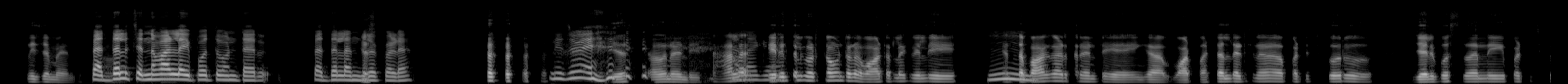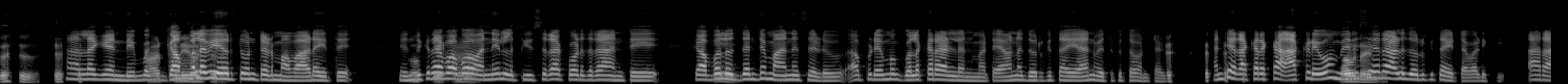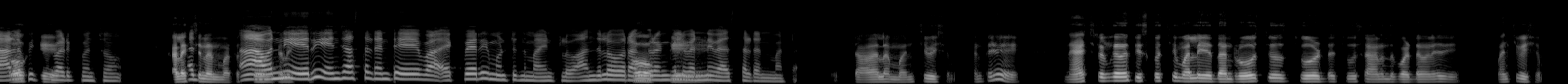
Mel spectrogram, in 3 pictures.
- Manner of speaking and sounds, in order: other background noise; in English: "యెస్"; laugh; in English: "యెస్"; laugh; in English: "వాటర్‌లోకి"; chuckle; tapping; laugh; in English: "కలెక్షన్"; in English: "స్టోన్ కలెక్షన్"; other noise
- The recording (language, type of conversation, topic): Telugu, podcast, పాత ఫోటోల వెనుక ఉన్న కథలు మీకు ఎలా అనిపిస్తాయి?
